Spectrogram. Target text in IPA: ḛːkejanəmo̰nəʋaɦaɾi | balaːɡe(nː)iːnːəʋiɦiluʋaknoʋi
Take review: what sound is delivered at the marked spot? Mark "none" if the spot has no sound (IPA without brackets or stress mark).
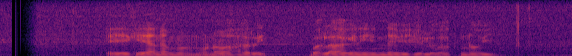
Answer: n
